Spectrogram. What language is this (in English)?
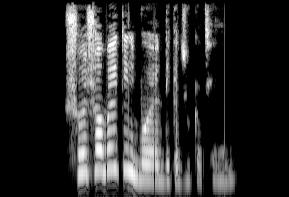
Bangla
